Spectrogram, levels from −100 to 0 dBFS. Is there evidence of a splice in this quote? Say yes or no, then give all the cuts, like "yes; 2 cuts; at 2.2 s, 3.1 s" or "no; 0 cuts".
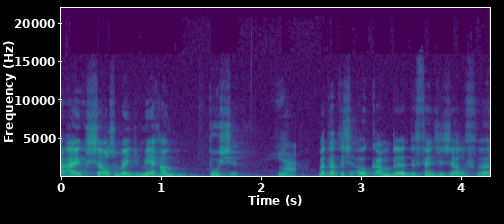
yes; 1 cut; at 2.5 s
